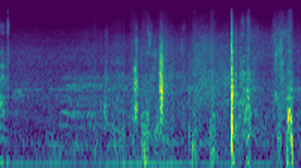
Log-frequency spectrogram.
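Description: Tennis balls being struck by rackets and bouncing on an indoor court during a live rally: a few sharp pops spaced under a second apart, the loudest about three seconds in, over a low steady hum.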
